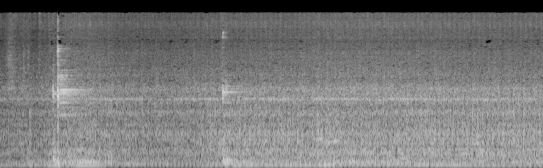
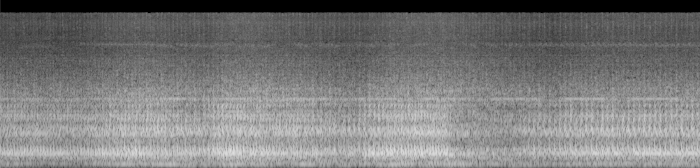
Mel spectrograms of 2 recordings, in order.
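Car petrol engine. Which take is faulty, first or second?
second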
